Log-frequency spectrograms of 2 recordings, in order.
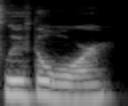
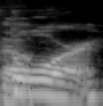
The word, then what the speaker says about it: Luthor: Like, I want to say Lex Luthor. Like, I want to emphasize the way Gene Hackman would say it, Luthor. And he played Lex instead Luthor. of Luthor because it's an O and not an E.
